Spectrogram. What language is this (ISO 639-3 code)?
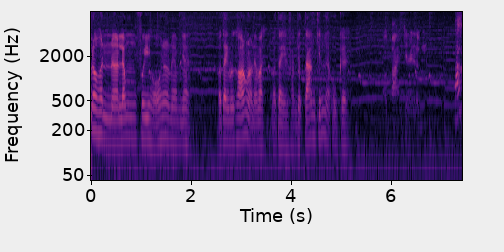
vie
